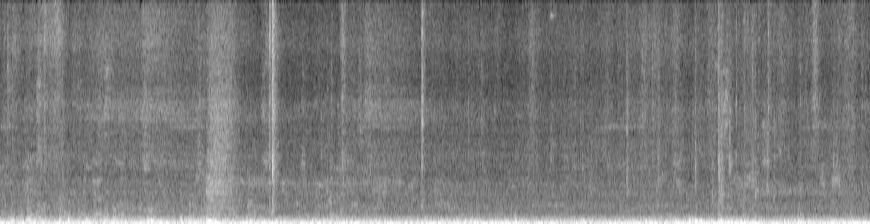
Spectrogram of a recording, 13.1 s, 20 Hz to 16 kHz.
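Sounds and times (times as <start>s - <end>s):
train rumbling along track: 0.0s - 13.0s
faint clicks: 4.0s - 4.2s.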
